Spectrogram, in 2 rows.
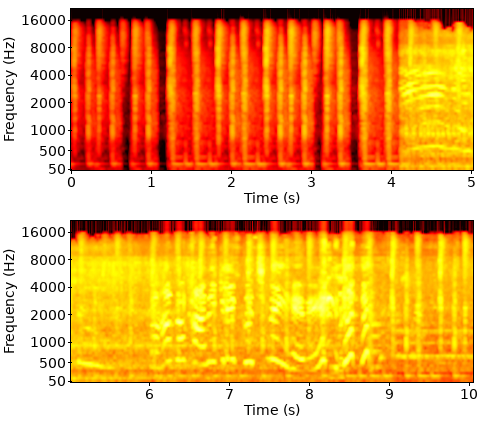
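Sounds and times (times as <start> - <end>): high voice calling out: 4.1 - 5.6.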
